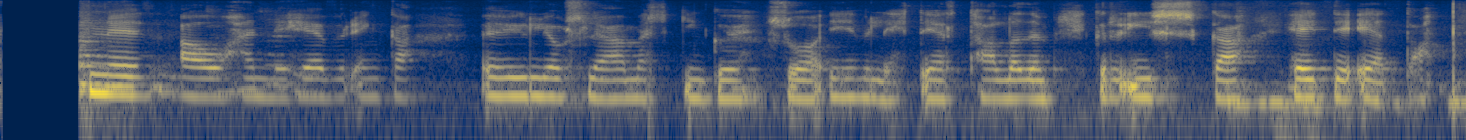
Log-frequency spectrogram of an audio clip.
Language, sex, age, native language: Icelandic, female, 18-19, Icelandic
